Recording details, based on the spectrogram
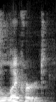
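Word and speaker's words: Likert: this guy and so he told us from first day it's liquored and actually i was just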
